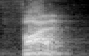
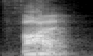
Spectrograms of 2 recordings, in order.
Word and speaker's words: Wald: Palavras que terminam com um D, elas são pronunciadas como um T. Como, por exemplo, Grad, Bad, Kind, Wald, Land, Grund. Falem comigo mais uma vez. Grad, Bad, Kind, Wald, Land, Grund. Ou seja, não é grad, né? Nem Bad, nem Kind, nem Wald, mas sim Grad, Bad, Kind, Wald, Land e Grund.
